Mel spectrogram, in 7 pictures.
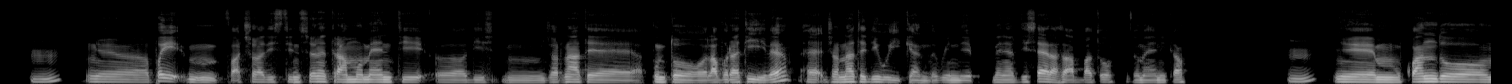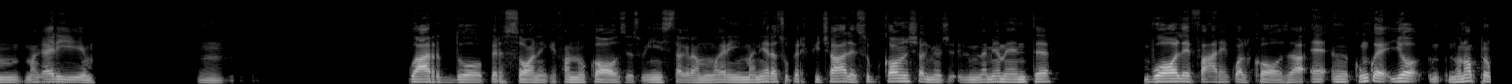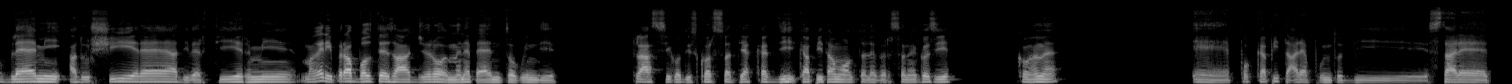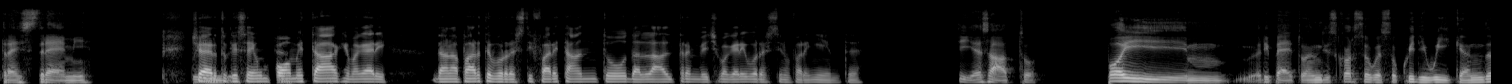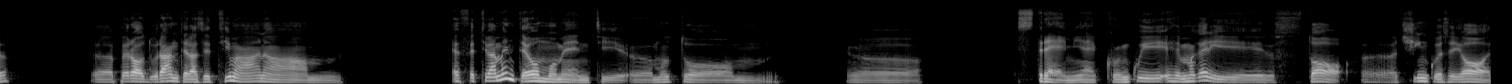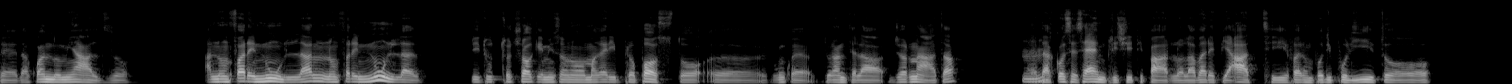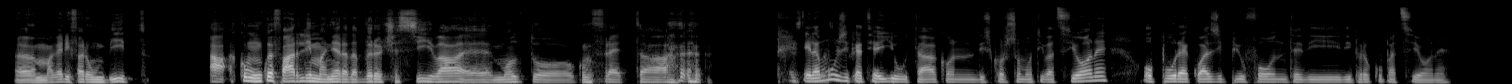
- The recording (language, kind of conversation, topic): Italian, podcast, Quando perdi la motivazione, cosa fai per ripartire?
- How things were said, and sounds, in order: tapping; other background noise; laughing while speaking: "ADHD"; unintelligible speech; "una" said as "na"; in English: "beat"; chuckle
